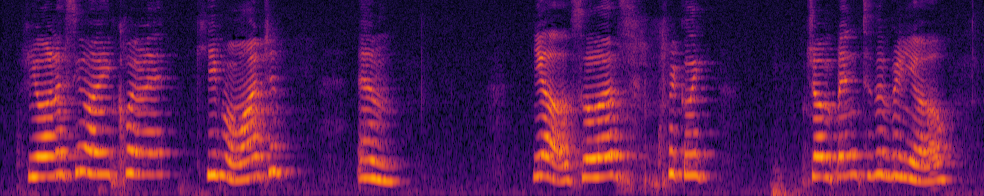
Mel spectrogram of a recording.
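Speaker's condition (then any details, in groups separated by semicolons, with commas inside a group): Cerebral palsy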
